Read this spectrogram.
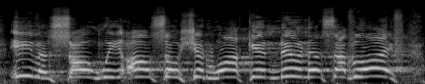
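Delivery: high, building scripture recitation; full-force preaching. Acted. Pastor reciting Romans to the congregation, full-force preaching.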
